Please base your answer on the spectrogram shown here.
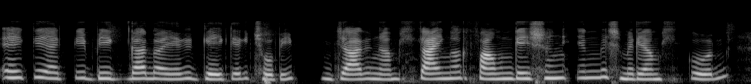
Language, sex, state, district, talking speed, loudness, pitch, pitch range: Bengali, female, Tripura, West Tripura, 110 wpm, -21 LUFS, 265 Hz, 245-280 Hz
